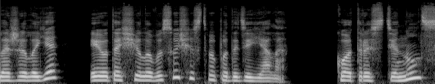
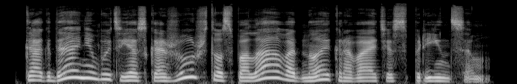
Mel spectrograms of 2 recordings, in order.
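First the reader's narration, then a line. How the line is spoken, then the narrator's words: Thoughtful drawl. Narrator (Russian): задумчиво протянула я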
